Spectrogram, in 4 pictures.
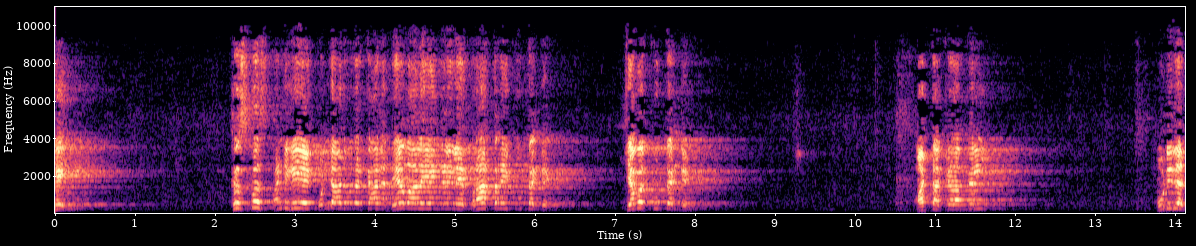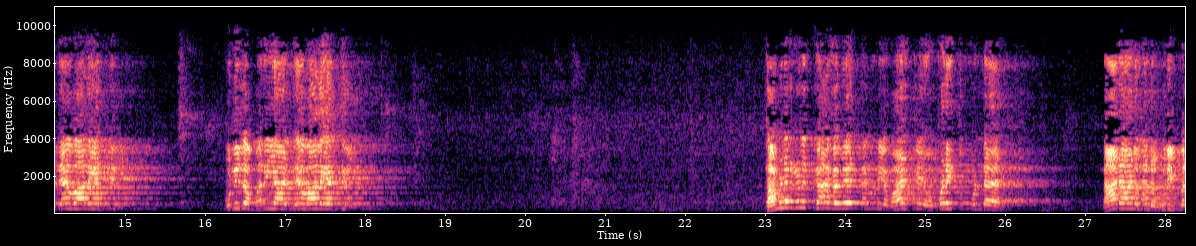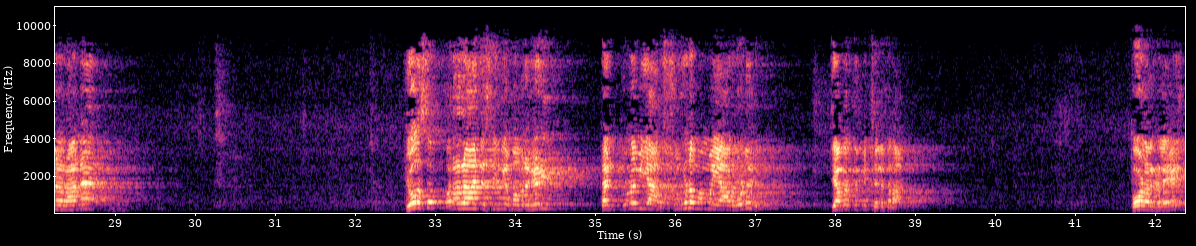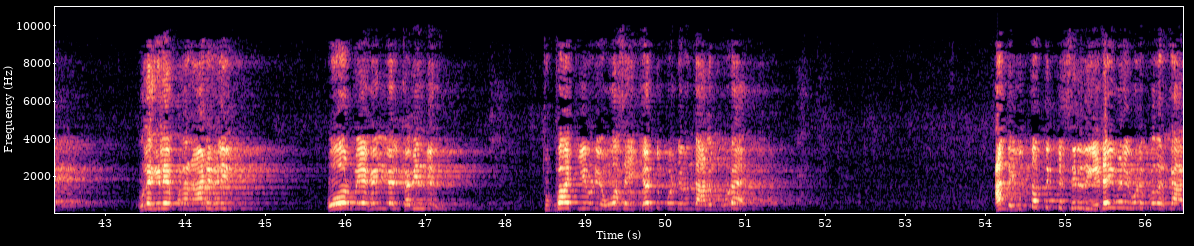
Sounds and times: Male speech, man speaking: 0.0 - 0.4, 2.2 - 6.4, 7.2 - 8.3, 10.8 - 12.1, 13.8 - 15.4, 16.2 - 18.2, 23.0 - 26.2, 27.2 - 29.2, 32.6 - 37.4, 38.0 - 39.0, 41.7 - 42.7, 43.4 - 45.1, 45.8 - 47.4, 48.5 - 51.3, 54.2 - 56.4
Narration, monologue: 0.0 - 56.4.

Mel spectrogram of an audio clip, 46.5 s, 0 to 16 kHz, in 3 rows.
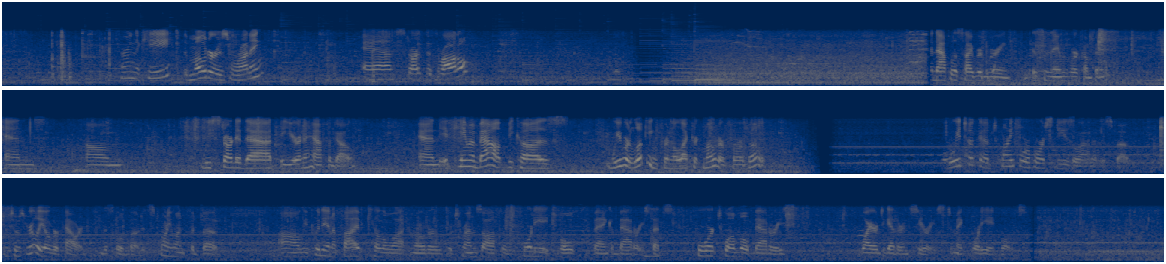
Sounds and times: Boat, Water vehicle: 0.0 - 3.5, 10.4 - 26.4, 28.1 - 46.4
Speech: 1.6 - 3.5, 4.8 - 6.2, 12.4 - 14.8, 15.5 - 17.2, 18.2 - 20.2, 21.1 - 23.0, 23.6 - 25.7, 28.1 - 33.9, 34.7 - 41.6, 42.4 - 44.7.

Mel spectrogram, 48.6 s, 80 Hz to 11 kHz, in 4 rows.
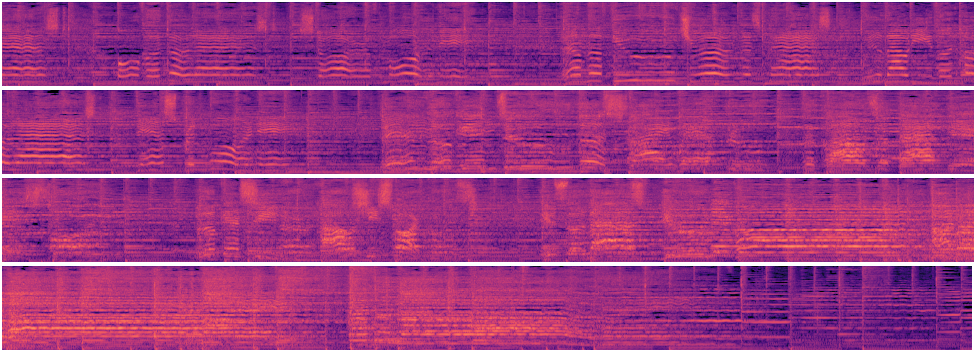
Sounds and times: Music: 0.0 - 48.5.

